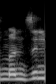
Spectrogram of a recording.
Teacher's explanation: لفظ منزل میں جو ز آ رہا ہے وہ وائبریشن والا ہے نہ کہ ذال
